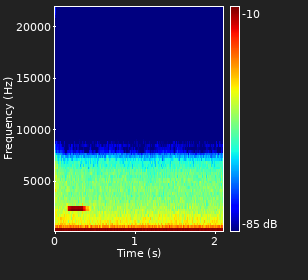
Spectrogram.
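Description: A single short electronic beep from the ultrasound machine: one steady high tone lasting about a third of a second just after the start, over a steady low room hum.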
